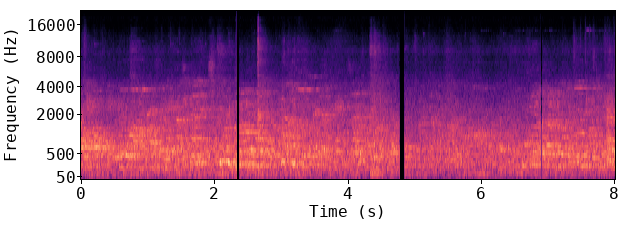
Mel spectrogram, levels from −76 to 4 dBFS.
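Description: Blocks of digital silence at 2.34–2.38 s (40 ms), 4.78–4.86 s (80 ms) and 6.90–6.92 s (20 ms): the sound drops abruptly to silence and returns with no fade, leaving short holes.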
